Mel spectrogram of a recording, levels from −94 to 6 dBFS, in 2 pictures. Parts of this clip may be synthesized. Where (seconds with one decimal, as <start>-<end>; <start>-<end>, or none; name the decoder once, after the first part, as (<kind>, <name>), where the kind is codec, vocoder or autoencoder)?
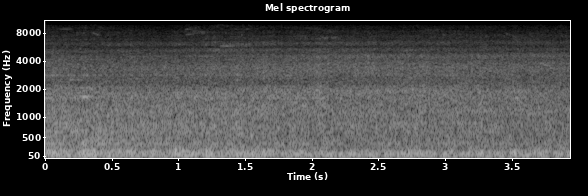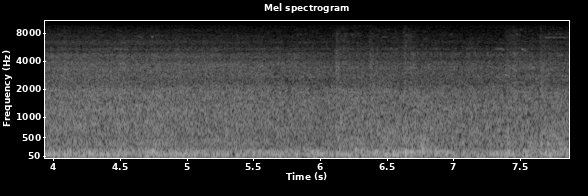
1.6-4.3 (vocoder, BigVGAN v2); 5.2-7.9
